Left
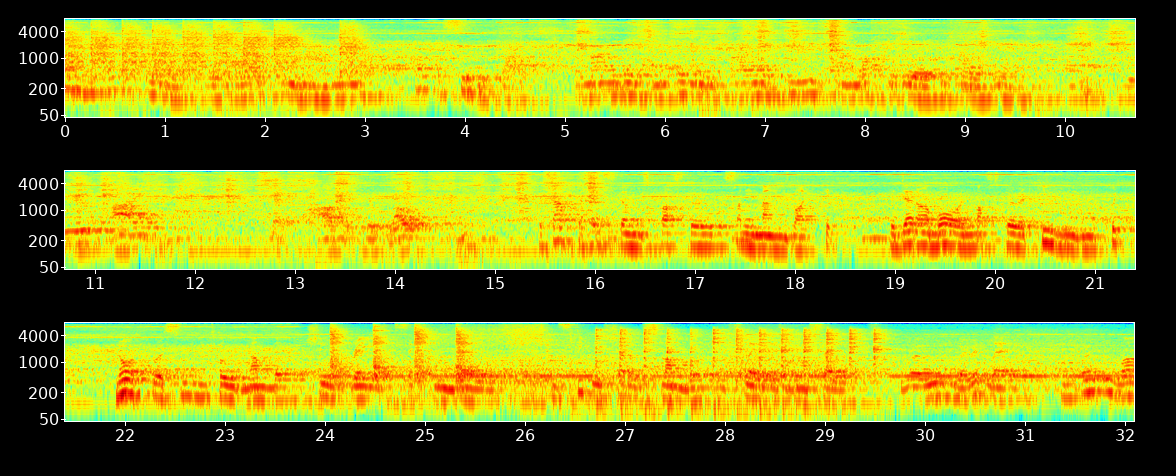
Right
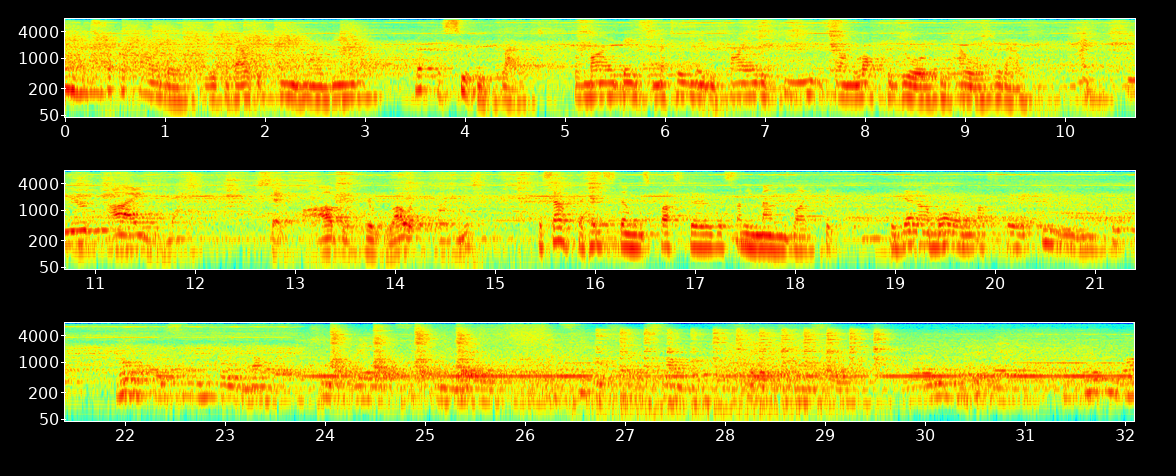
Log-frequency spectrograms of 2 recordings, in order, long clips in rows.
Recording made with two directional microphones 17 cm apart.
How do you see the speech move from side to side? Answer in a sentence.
In this clip you hear the speech go from the right side to the left.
